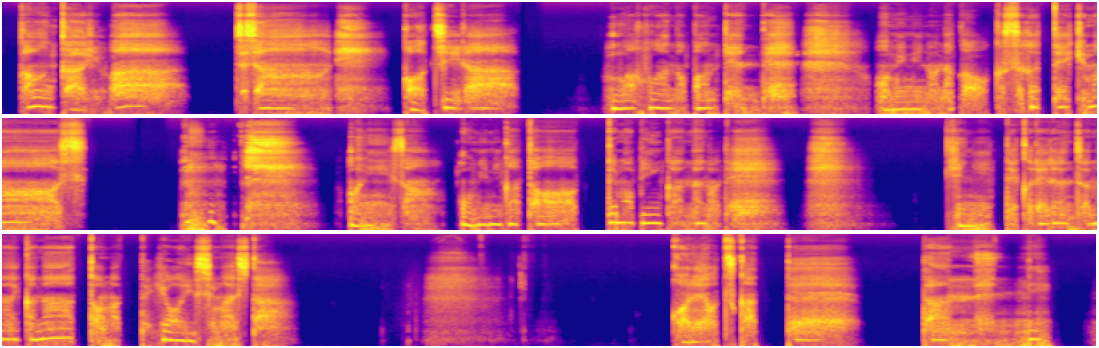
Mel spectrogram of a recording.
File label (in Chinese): 助眠用 梵天掏耳循环（左耳）, ASMR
